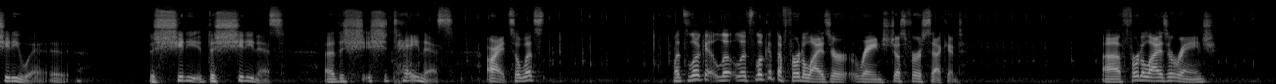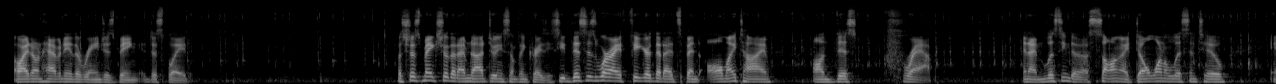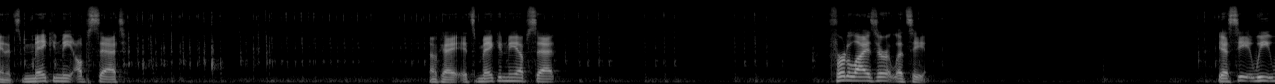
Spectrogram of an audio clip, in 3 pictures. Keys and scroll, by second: 4.1 ctrl+a, 4.4 1, 4.9 ctrl+c, 5.5 ctrl+a, 5.7 2, 6.0 ctrl+c, 6.5 ctrl+a, 6.7 [, 6.9 ctrl+u, 7.0 ctrl+u, 7.4 ctrl+u, 7.6-11.1 ctrl+u, 11.1-13.9 typing, 13.9 ctrl+c, 14.0 ctrl+c, 14.3 ctrl+u, 14.8 ctrl+u, 15.1 ctrl+u, 15.5 typing, 16.1 ctrl+u, 16.6 ctrl+d, 16.8 ctrl+d, 16.8 typing, 18.2 ctrl+d, 19.3 ctrl+d, 19.6-28.2 typing, 27.5 ctrl+c, 27.7 Up, 27.7 Return, 28.1 ctrl+a, 28.3 ctrl+u, 28.5-34.1 ctrl+u, 34.1-34.8 typing, 37.4-38.2 typing.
